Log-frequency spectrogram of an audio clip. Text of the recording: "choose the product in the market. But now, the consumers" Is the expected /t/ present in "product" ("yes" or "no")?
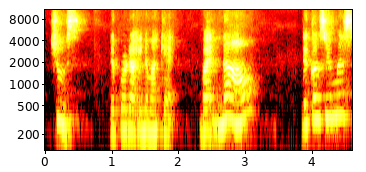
no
